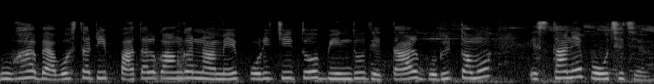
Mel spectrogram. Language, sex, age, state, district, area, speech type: Bengali, female, 18-30, West Bengal, Uttar Dinajpur, urban, read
